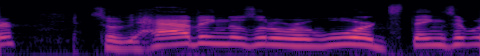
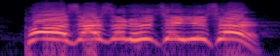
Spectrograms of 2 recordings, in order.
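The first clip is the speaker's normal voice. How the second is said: shouted much higher and much louder; loud command; 11 semitones higher, 19 dB louder than usual. Shown as a demonstration. Karate instructor showing students how to call the class, shouting. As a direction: bark it across the whole room to snap the class to attention. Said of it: "It's a good volume".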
